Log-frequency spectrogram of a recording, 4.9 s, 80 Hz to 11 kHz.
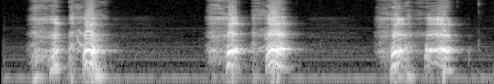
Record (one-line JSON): {"three_cough_length": "4.9 s", "three_cough_amplitude": 32768, "three_cough_signal_mean_std_ratio": 0.47, "survey_phase": "beta (2021-08-13 to 2022-03-07)", "age": "65+", "gender": "Male", "wearing_mask": "No", "symptom_none": true, "smoker_status": "Ex-smoker", "respiratory_condition_asthma": false, "respiratory_condition_other": false, "recruitment_source": "REACT", "submission_delay": "2 days", "covid_test_result": "Negative", "covid_test_method": "RT-qPCR", "influenza_a_test_result": "Negative", "influenza_b_test_result": "Negative"}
